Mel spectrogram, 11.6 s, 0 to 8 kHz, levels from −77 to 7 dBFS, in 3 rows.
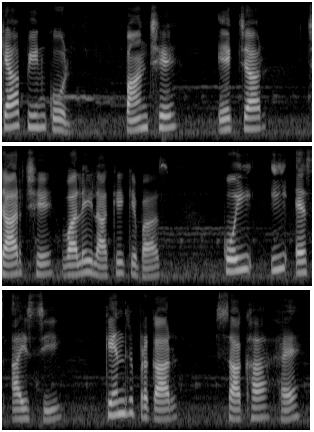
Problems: background sounds at intervals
